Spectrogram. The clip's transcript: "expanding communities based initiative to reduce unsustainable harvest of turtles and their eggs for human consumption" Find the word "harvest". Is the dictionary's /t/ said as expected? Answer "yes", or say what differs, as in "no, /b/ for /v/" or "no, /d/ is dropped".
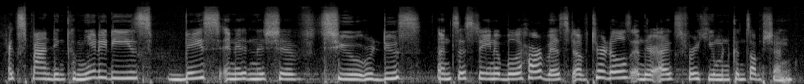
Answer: yes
